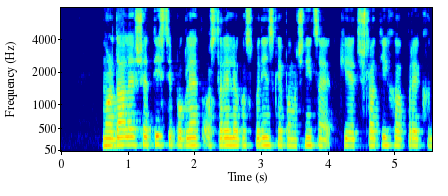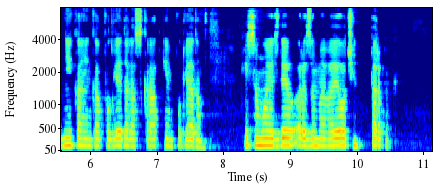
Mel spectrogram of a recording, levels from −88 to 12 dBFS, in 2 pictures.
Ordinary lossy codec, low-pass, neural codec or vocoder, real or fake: none; none; none; real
